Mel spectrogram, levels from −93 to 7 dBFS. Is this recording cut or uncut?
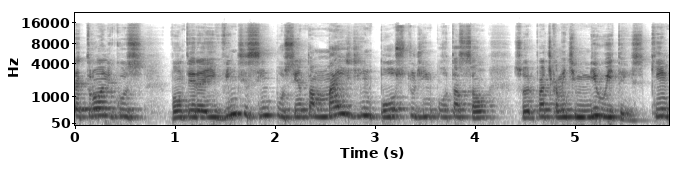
uncut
